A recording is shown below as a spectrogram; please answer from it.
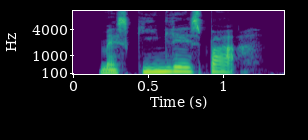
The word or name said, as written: maskinlæsbar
